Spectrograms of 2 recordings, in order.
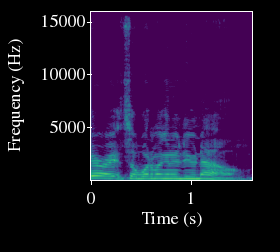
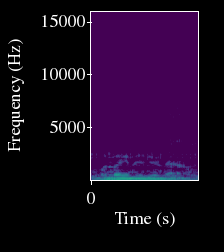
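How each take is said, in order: First: Loud, high burst of self-talk; lively self-talk. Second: Soft, musing question to yourself; quiet self-talk. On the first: Man asking himself what comes next, loud and lively. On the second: Man wondering to himself what comes next, quietly. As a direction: drop to a soft, settled musing. Same question repeated, settled. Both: Retold or imitated.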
